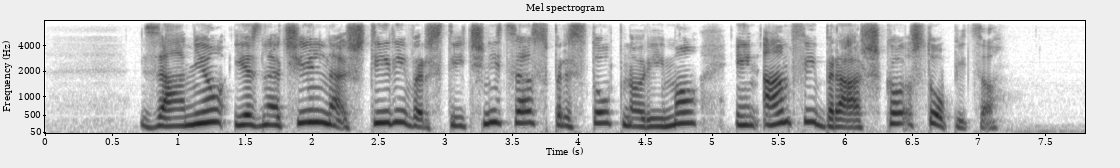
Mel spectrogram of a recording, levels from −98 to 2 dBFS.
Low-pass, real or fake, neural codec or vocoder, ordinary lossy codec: 7.2 kHz; real; none; none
